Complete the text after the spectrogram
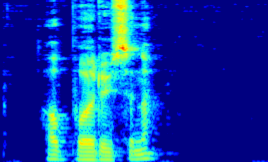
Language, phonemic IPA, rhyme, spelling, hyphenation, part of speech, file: Norwegian Bokmål, /ˈabːɔrːuːsənə/, -ənə, abborrusene, ab‧bor‧ru‧se‧ne, noun, Nb-abborrusene.ogg
- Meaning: definite plural of abborruse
